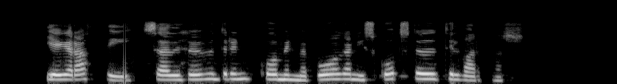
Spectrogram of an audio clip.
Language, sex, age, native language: Icelandic, female, 30-39, Icelandic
